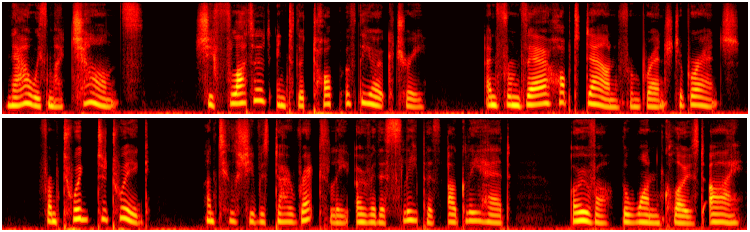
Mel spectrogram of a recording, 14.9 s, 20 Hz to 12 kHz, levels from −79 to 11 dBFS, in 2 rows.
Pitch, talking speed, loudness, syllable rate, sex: 205 Hz, 160 wpm, -22 LUFS, 4.6 syllables/s, female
